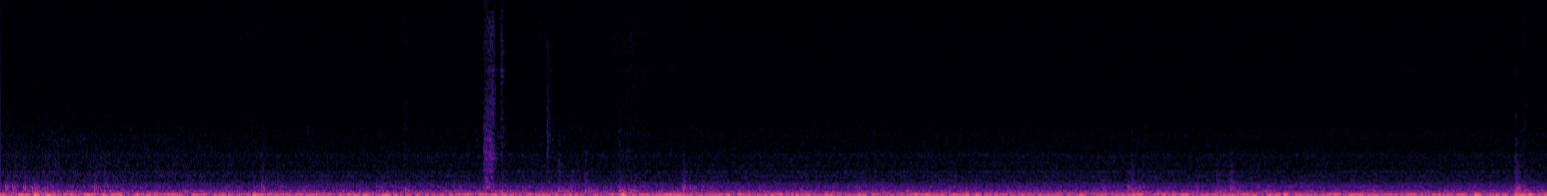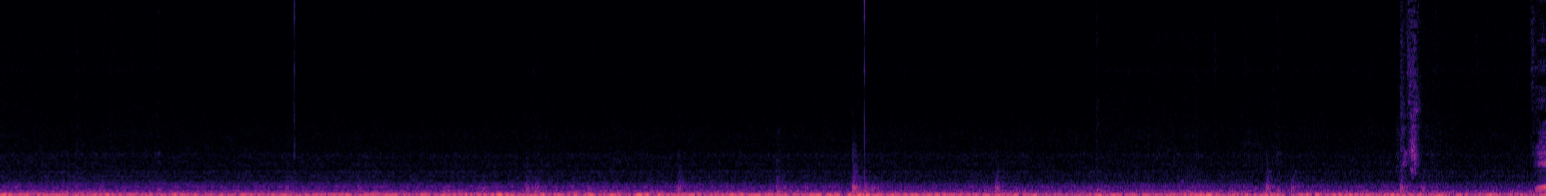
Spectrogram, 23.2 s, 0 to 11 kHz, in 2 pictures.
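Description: Mercedes-Benz Sprinter van driving through snow at 30 km/h at night in Torfhaus in the Harz, a steady low road and engine rumble heard from inside the cab, with faint occasional clicks and no speech.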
